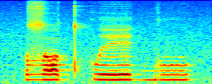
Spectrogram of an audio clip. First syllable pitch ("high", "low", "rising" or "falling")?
high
